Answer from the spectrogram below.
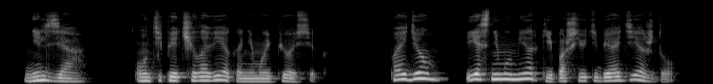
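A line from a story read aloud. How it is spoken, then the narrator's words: As calm as possible. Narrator (Russian): максимально спокойно произнесла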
